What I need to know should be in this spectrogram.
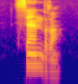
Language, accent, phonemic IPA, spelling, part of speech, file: French, France, /sɛ̃dʁ/, ceindre, verb, LL-Q150 (fra)-ceindre.wav
- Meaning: 1. to gird, put on (clothes, which fit around a part of the body) 2. to wrap round 3. to don (an item of ceremonious clothing)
